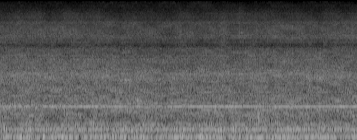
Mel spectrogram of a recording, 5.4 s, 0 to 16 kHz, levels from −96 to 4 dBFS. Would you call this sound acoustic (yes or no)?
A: no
